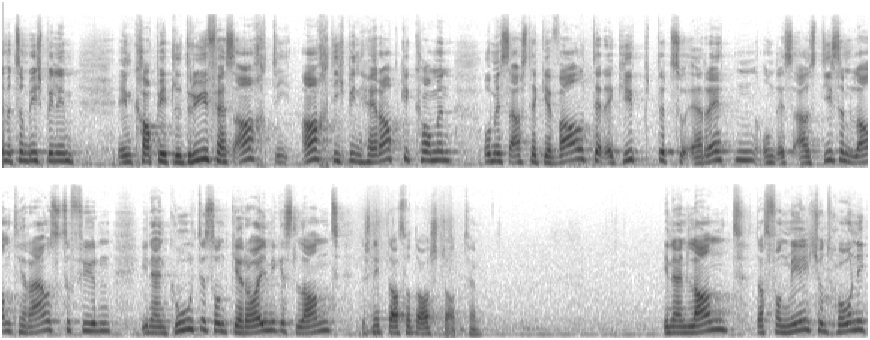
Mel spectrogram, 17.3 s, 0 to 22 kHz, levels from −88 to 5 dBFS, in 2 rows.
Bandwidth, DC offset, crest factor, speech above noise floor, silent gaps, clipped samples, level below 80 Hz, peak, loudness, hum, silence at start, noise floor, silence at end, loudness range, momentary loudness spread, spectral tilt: 16 kHz; under 0.1%; 20 dB; 26 dB; none; under 0.1%; -66 dBFS; -6 dBFS; -26 LUFS; none; 0 s; -51 dBFS; 0 s; 5 LU; 11 LU; -5 dB/octave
